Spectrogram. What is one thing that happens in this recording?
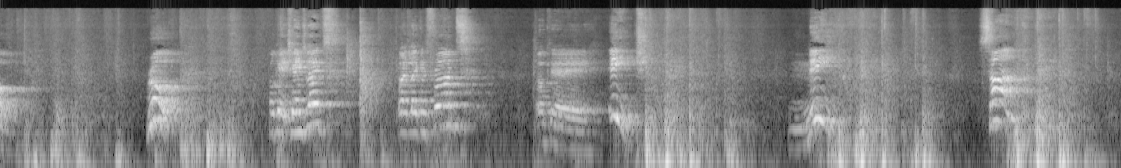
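Bare feet thud and shuffle on a wooden floor.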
